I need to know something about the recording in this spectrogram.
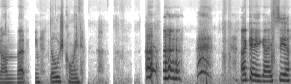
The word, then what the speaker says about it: Dogecoin: crap you know what yeah i think it's douche coin dogecoin douche coin dollar coin i gotta work my pronunciation on that thing dogecoin okay you guys see ya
